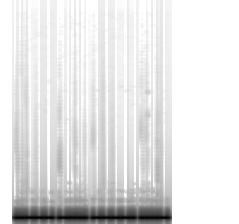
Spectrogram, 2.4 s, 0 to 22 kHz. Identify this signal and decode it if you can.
Morse code, heard as a keyed tone, about 48 wpm, 700 Hz. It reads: 2694
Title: Numbers - 4-Digit 50wpm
